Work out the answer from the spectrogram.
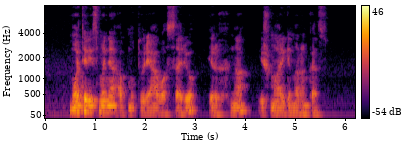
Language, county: Lithuanian, Telšiai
